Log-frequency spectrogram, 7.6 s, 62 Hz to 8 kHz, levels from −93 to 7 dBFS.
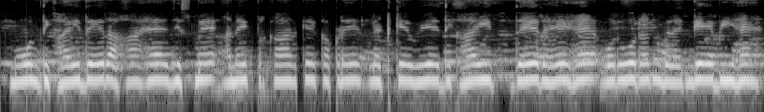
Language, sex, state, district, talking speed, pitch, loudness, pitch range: Hindi, female, Rajasthan, Jaipur, 170 wpm, 245 Hz, -15 LUFS, 240-250 Hz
